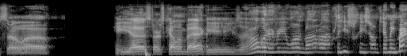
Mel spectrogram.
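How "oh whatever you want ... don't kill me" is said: very high, cringing, cowering goblin voice, begging tone. Voicing a captured goblin who begs the players not to kill him: cowering, begging goblin. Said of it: "cowering and everything".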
